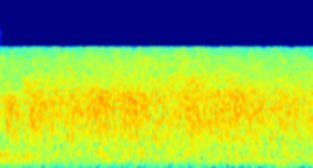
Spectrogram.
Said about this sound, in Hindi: अच्छा बाप दादा तो जन्म की मुबारक के साथ आपको बधाई भी देते हैं, पदम पदम गुणा बधाइयां हो, बधाइयां हो, बधाइयां हो। फिर ताली बजाओ भाई।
